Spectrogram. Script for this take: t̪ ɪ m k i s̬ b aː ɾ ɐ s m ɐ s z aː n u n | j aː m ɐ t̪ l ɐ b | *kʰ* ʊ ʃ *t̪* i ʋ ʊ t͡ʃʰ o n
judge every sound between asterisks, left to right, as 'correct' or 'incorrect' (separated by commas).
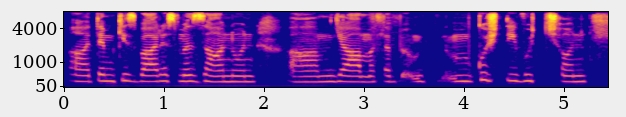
incorrect, correct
